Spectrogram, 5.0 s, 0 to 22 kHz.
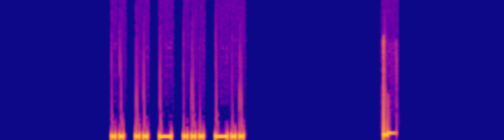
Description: Morse code, heard as a keyed tone, about 30 wpm, 700 Hz. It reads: IITSD
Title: Code Groups - 5 Letters - 30wpm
